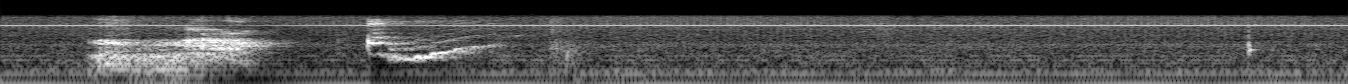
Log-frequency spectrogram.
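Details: American Staffordshire Terrier meeting a cat for the first time, frustrated because it wants to play; two drawn-out, wavering whining yelps in the first two seconds, then quiet with a faint steady electrical tone.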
